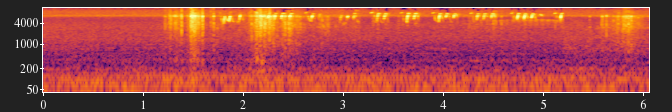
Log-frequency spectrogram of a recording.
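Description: A small bird chirping: many short, very high cheeps in quick clusters, with two brief rustles of dry leaves just before the chirping starts.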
